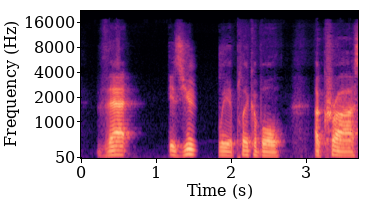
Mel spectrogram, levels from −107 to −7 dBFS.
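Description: From 1.45 to 1.85 s, likely a long network dropout: 0.38 s lost, a decaying buzz, then 0.28 s of near-empty waveform and blank spectrogram.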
